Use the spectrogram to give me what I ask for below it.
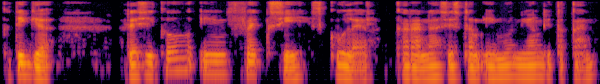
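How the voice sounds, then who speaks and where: Low-voiced young man reading a class presentation. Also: measured pace, muffled recording. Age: young adult. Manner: reads numbered points in a steady, listing way. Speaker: student presenter.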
